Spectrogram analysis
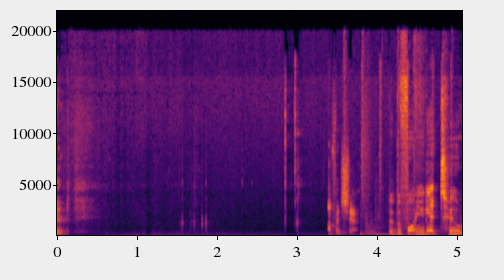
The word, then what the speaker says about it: Hertfordshire: Okay, and Hertfordshire. See, it's even the sure. I know that I know that what I see as Shire is usually pronounced like sure, right?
